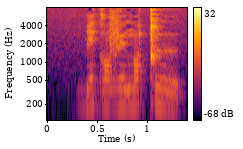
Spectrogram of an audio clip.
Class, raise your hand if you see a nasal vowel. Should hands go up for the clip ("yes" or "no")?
no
